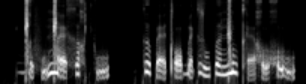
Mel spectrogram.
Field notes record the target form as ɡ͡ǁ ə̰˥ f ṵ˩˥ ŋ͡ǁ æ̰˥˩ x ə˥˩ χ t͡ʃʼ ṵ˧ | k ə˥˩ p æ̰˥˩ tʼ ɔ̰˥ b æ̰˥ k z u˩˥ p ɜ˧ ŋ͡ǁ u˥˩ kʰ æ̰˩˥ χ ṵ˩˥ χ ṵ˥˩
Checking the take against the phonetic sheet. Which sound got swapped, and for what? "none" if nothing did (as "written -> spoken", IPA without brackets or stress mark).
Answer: none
